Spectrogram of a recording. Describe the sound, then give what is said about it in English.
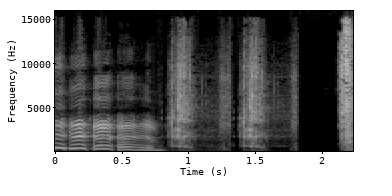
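A short wavering, descending vocal cry gives way to several loud crunching bites on fingers, three quick gnashing bursts followed by a brief silence and one more crunch. “Stop chewing my fingers!”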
